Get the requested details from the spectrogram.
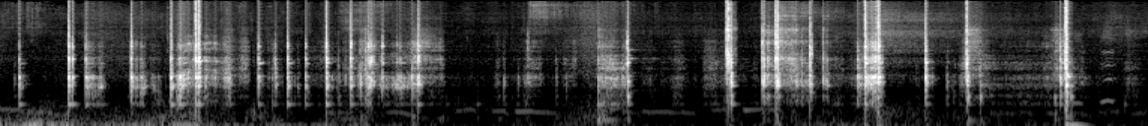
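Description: Harness straps and gear rattle and click.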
